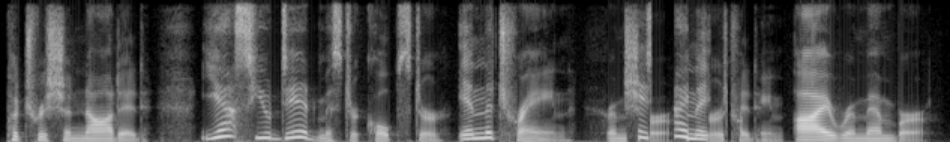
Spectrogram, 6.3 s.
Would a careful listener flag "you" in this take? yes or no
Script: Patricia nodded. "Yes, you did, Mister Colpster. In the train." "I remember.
no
